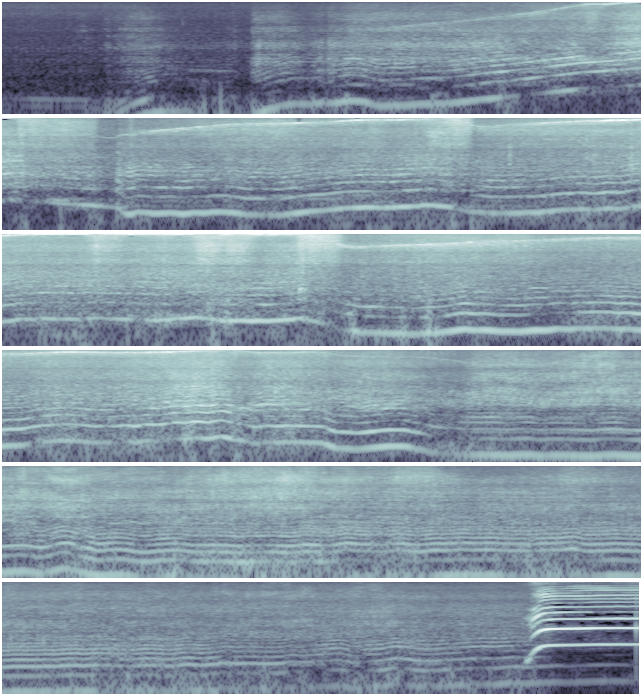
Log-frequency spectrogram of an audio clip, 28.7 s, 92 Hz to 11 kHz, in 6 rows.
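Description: Nissan Patrol's RB25DET 2.5-litre turbocharged straight-six revving hard again and again, the pitch rising and falling, with a high whine riding over it; a bit past halfway it settles to lower, steadier revs. Near the end a loud high-pitched call cuts in and falls in pitch.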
